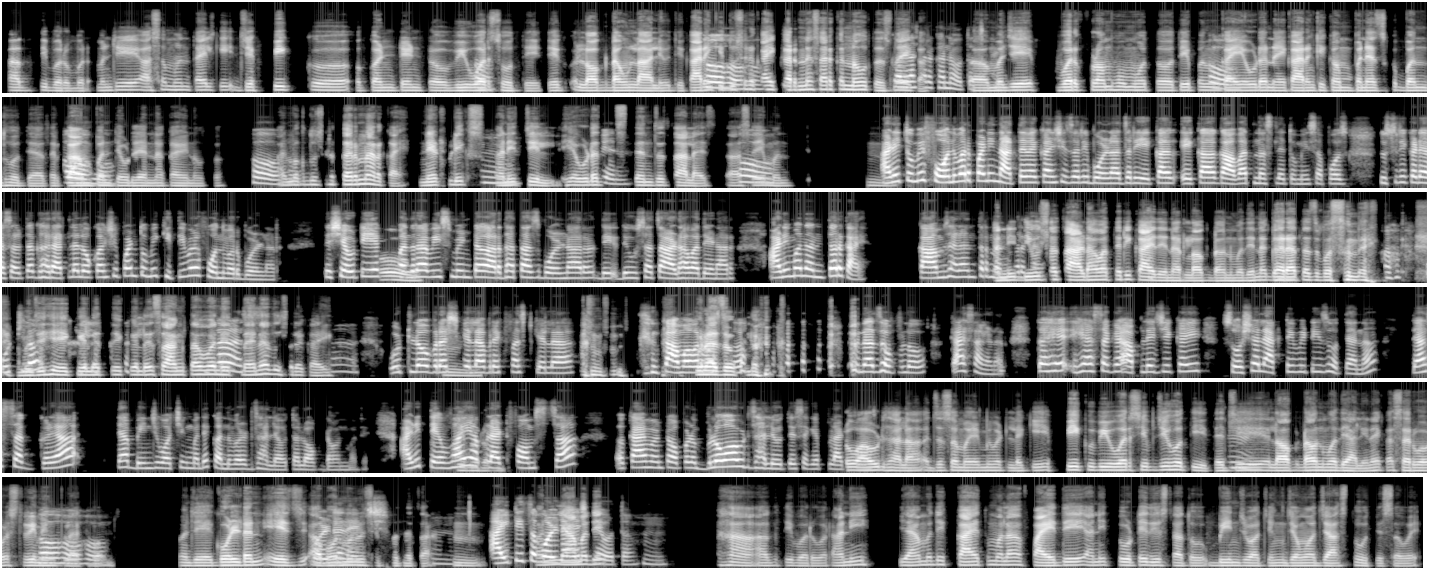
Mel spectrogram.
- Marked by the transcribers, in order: in English: "वर्क फ्रॉम होम"; in English: "सपोज"; chuckle; laughing while speaking: "उठलो"; chuckle; laughing while speaking: "बसून आहे"; chuckle; laugh; laughing while speaking: "पुन्हा झोपलो"; chuckle; laughing while speaking: "पुन्हा झोपणार"; other noise; in English: "बिंज वॉचिंगमध्ये"; in English: "प्लॅटफॉर्म्सचा"; in English: "ब्लो आउट"; in English: "प्लॅटफॉर्म्स"; in English: "ब्लो आउट"; in English: "पीक व्ह्यूअशिप"; tapping; in English: "प्लॅटफॉर्म्स"; in English: "गोल्डन एज"; in English: "गोल्डन एज"; in English: "गोल्डन एज"; in English: "बिंज वॉचिंग"
- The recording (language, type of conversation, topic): Marathi, podcast, बिंजवॉचिंगची सवय आत्ता का इतकी वाढली आहे असे तुम्हाला वाटते?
